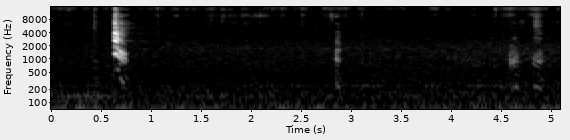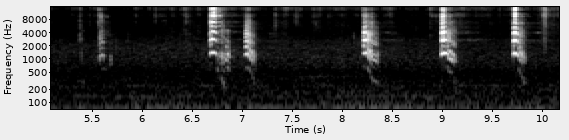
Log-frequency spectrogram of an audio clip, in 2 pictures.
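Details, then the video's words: Domestic chickens sneezing after eating dry ground feed that was not wetted or fermented: short, sharp, explosive bursts, scattered at first, then in a quicker cluster of several sneezes near the end, over a low background hum. "Sneezing Chickens"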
